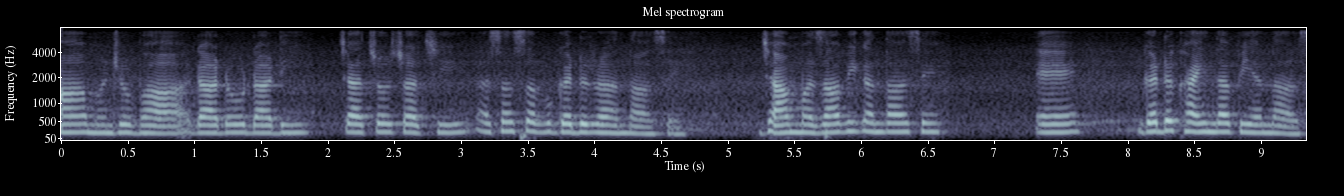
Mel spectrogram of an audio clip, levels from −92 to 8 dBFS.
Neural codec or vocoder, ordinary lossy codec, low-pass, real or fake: none; none; 7.2 kHz; real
